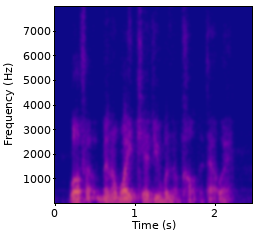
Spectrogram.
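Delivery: muttered under the breath. Recounting a remark made after a foul call, retelling an under-breath mutter. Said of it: "I said under my breath".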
